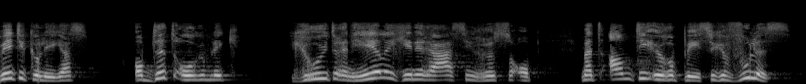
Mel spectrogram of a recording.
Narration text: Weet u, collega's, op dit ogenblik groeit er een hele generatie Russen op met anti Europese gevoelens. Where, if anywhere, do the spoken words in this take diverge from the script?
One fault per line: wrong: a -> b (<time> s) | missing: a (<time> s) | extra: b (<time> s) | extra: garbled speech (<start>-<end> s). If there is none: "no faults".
no faults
